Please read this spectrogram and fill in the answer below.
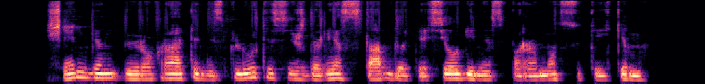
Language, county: Lithuanian, Klaipėda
